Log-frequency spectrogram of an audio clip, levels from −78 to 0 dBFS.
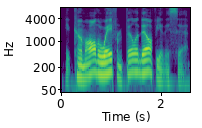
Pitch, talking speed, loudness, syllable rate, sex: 115 Hz, 210 wpm, -16 LUFS, 4.9 syllables/s, male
